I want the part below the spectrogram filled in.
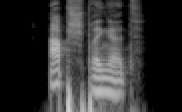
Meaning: second-person plural dependent subjunctive I of abspringen
- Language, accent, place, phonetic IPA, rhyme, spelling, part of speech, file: German, Germany, Berlin, [ˈapˌʃpʁɪŋət], -apʃpʁɪŋət, abspringet, verb, De-abspringet.ogg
